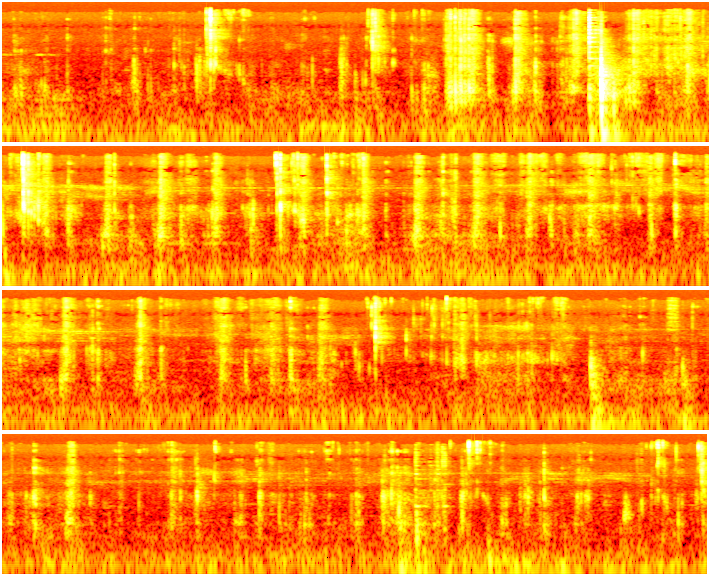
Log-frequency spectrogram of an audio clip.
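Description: Close-miked eating: bites and chewing of toasted black bean and vegetable wraps and cherry tomatoes, an uneven run of crunches and mouth clicks. The loudest crunch comes about six seconds in.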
